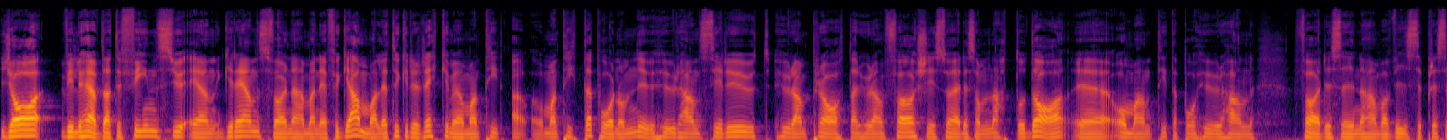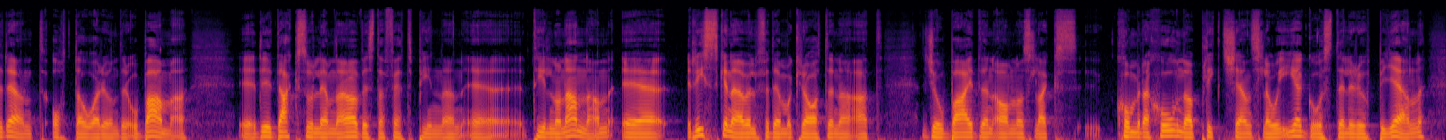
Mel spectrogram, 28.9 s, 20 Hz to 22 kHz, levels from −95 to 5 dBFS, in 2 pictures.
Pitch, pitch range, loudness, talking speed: 115 Hz, 110-130 Hz, -24 LUFS, 200 wpm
